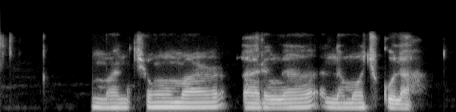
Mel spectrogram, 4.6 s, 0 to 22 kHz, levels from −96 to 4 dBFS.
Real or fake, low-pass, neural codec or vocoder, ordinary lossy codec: fake; 7.2 kHz; autoencoder, 48 kHz, 128 numbers a frame, DAC-VAE, trained on Japanese speech; Opus, 24 kbps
